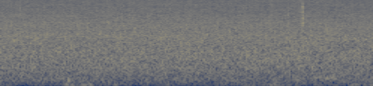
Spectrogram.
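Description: Faint, steady outdoor background hiss with no distinct events.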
